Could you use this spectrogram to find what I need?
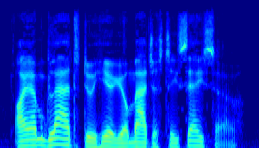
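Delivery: ordinary delivery, nothing marked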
